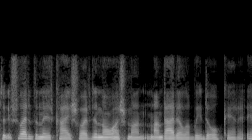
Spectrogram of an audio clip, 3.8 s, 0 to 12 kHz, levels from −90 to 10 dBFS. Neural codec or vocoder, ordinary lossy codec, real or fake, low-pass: codec, 16 kHz, 1 kbps, FunCodec, trained on LibriTTS, 50 frames a second; MP3, 48 kbps; fake; 7.2 kHz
